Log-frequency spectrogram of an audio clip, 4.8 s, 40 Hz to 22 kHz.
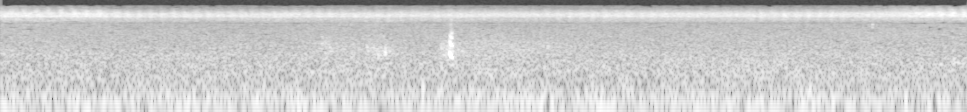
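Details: Crickets in the evening at Kolga, Estonia, 6 September 2018 at 20:26, keeping up an even, sustained high shrill buzz throughout, broken only by a brief soft tick just past two seconds.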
